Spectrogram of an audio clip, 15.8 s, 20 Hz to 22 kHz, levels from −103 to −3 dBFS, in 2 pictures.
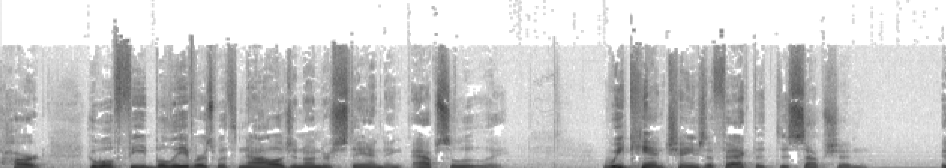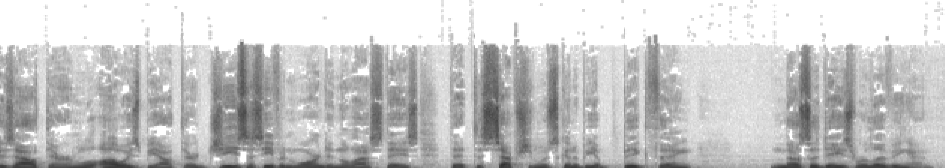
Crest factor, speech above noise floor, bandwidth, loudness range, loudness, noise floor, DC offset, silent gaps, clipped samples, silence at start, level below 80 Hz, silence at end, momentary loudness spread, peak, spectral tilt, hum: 20 dB; 34 dB; 18.5 kHz; 3 LU; -30 LUFS; -64 dBFS; under 0.1%; none; under 0.1%; 0 s; -66 dBFS; 0.1 s; 10 LU; -10 dBFS; -4.5 dB/octave; none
